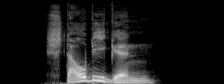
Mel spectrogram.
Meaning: inflection of staubig: 1. strong genitive masculine/neuter singular 2. weak/mixed genitive/dative all-gender singular 3. strong/weak/mixed accusative masculine singular 4. strong dative plural
- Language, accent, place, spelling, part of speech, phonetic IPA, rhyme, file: German, Germany, Berlin, staubigen, adjective, [ˈʃtaʊ̯bɪɡn̩], -aʊ̯bɪɡn̩, De-staubigen.ogg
